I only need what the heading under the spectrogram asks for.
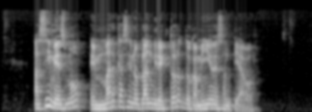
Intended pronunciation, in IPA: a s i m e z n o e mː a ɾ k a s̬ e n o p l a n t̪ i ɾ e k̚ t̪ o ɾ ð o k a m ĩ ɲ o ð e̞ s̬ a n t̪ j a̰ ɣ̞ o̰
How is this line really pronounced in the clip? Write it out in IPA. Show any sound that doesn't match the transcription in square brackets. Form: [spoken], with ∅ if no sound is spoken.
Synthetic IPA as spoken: a s i m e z [m] o e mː a ɾ k a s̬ e n o p l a n [d̪] i ɾ e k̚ t̪ o ɾ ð o k a m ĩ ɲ o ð e̞ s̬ a n t̪ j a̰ ɣ̞ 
